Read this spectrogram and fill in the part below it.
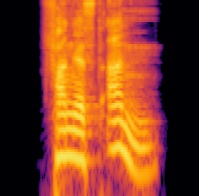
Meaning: second-person singular subjunctive I of anfangen
- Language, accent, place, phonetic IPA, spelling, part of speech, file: German, Germany, Berlin, [ˌfaŋəst ˈan], fangest an, verb, De-fangest an.ogg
